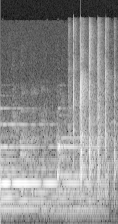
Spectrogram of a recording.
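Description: Grand piano's final chord ringing out and slowly fading, with a higher note joining about a second in. Near the end, a quick, uneven run of hand claps starts.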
